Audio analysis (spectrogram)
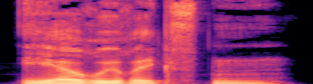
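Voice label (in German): "ehrrührigsten", German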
